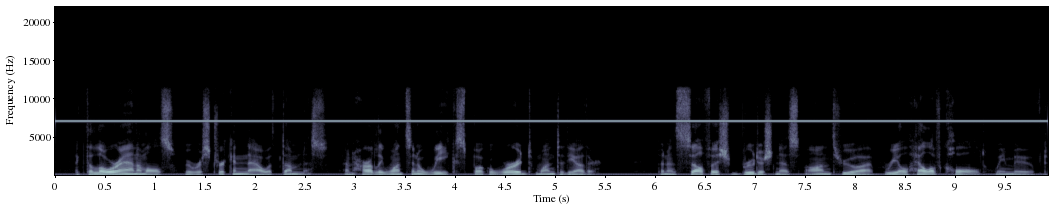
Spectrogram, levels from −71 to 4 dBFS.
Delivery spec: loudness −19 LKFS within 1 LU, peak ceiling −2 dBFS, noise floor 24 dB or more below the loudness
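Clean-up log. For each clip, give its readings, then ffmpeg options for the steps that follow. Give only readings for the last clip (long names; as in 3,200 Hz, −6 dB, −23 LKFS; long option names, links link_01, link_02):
mains hum 60 Hz; hum harmonics up to 180 Hz; level of the hum −43 dBFS; interfering tone 7,100 Hz; level of the tone −26 dBFS; integrated loudness −23.0 LKFS; sample peak −8.0 dBFS; target loudness −19.0 LKFS
→ -af "bandreject=frequency=60:width_type=h:width=4,bandreject=frequency=120:width_type=h:width=4,bandreject=frequency=180:width_type=h:width=4"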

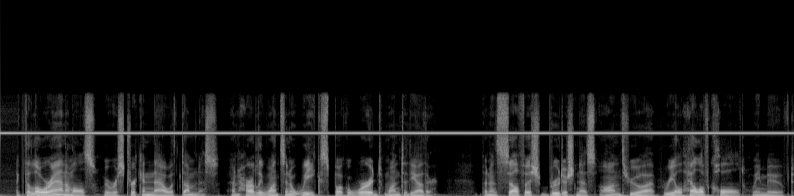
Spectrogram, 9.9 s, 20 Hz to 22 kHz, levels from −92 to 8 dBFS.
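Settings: mains hum none found; interfering tone 7,100 Hz; level of the tone −26 dBFS
→ -af "bandreject=frequency=7100:width=30"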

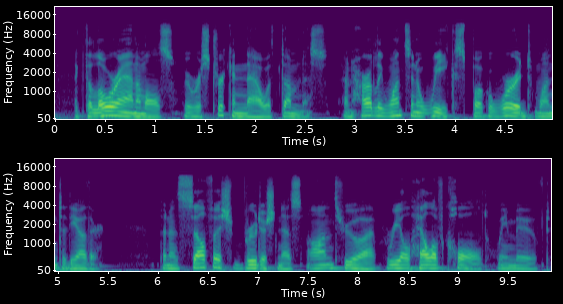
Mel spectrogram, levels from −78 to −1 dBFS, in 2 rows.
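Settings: interfering tone none found; integrated loudness −26.5 LKFS; sample peak −8.5 dBFS; target loudness −19.0 LKFS
→ -af "volume=7.5dB,alimiter=limit=-2dB:level=0:latency=1"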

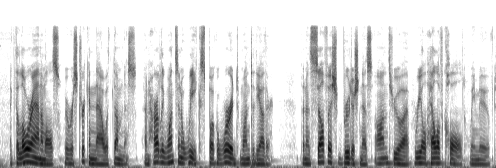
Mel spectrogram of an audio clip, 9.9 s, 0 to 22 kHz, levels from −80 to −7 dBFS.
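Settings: integrated loudness −19.0 LKFS; sample peak −2.0 dBFS; background noise floor −46 dBFS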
